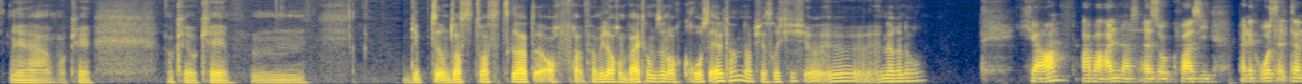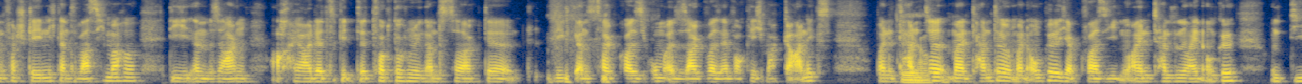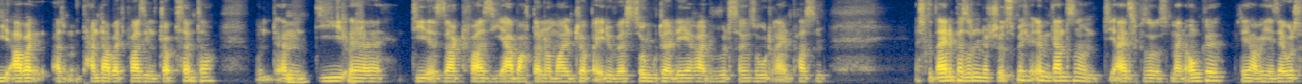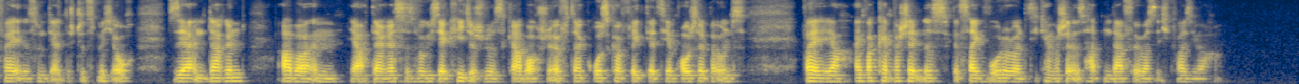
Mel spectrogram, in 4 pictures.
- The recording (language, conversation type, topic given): German, advice, Wie kann ich mit Konflikten mit meinen Eltern über meine Lebensentscheidungen wie Job, Partner oder Wohnort umgehen?
- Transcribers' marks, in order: static; other background noise; chuckle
